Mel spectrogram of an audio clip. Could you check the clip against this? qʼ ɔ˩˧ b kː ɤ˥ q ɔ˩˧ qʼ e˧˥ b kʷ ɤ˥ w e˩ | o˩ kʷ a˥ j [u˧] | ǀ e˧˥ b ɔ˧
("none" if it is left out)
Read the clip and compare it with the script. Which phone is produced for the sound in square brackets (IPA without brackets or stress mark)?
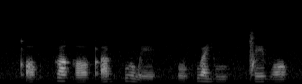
u˧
